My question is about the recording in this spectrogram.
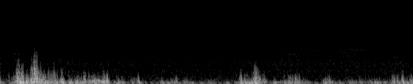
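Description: Wind buffeting a phone's microphone outdoors: an uneven low rumble in gusts, strongest in the first second and again about two and a half seconds in.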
